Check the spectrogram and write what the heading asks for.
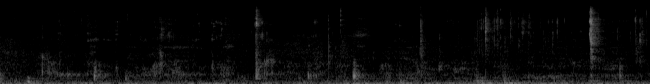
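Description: Faint chewing of a mouthful of French fries and fried catfish, with soft wet mouth sounds and a few short clicks, the sharpest about six seconds in.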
